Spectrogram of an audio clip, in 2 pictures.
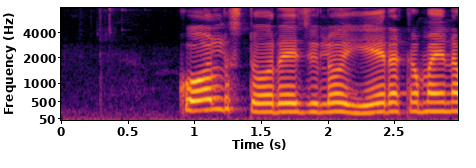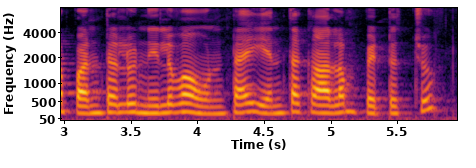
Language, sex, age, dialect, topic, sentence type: Telugu, female, 25-30, Southern, agriculture, question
